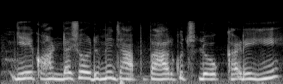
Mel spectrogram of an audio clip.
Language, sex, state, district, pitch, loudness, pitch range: Hindi, female, Bihar, Jahanabad, 255 Hz, -13 LUFS, 245-280 Hz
